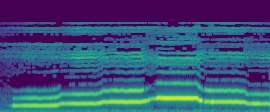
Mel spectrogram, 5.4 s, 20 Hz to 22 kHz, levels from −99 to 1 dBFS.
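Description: Music, damaged throughout by what is likely AAC compression at a very low bitrate, around 16 kbps: the sound is dull and smeared, with warbling on sustained tones. A spectrogram shows a hard ceiling near 9.6 kHz.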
